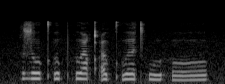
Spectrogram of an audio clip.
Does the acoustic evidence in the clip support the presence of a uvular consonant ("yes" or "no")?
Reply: yes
